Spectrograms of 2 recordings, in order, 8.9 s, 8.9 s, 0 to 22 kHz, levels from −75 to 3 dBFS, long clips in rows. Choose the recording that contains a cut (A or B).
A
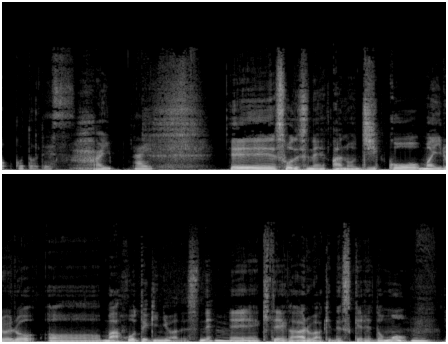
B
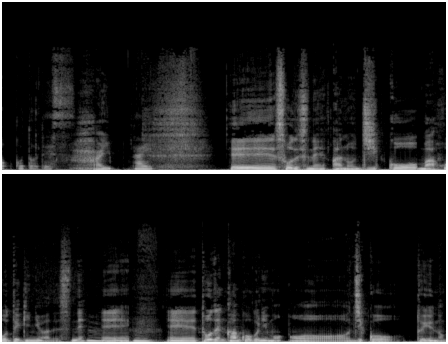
B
